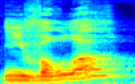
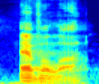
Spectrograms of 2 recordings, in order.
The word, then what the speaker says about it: Evola: julius evila i prefer to pronounce his name evola so that it rhymes with ebola but sadly the name is pronounced julius evola here's a google engram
